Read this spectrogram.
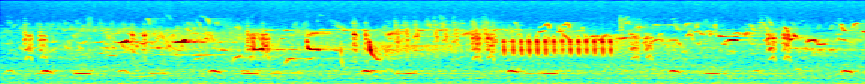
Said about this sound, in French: Parce que tu trouves ça calme, toi? Ah oui. Ah merde. Avec tous ces oiseaux à la con, ils trouvent ça calme.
